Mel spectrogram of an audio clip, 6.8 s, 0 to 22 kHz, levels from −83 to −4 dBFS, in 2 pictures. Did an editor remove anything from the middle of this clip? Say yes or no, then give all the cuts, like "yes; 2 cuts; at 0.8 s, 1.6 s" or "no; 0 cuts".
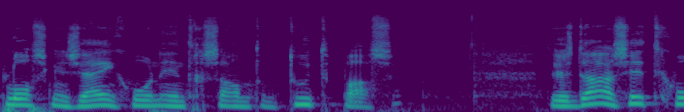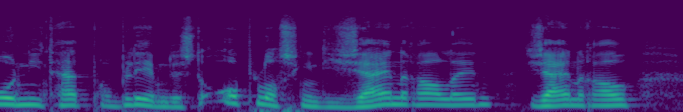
no; 0 cuts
